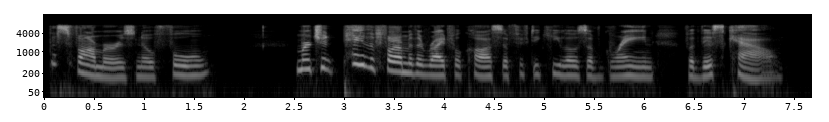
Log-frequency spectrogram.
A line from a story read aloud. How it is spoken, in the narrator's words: the judge ruled firmly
